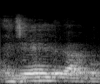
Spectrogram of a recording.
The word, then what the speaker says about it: 에셀: 에벤이라는 단어는 돌이라는 뜻이 있고 또 에셀이라는 단어는 에젤이라고 발음하는데 이것은 바로 도움이라는 뜻이 있습니다.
